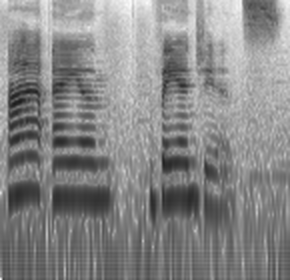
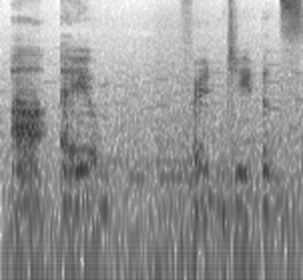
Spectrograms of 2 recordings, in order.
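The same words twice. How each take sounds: First: It is a Southern voice without Batman gravel. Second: It is a gravelly Batman voice, Southern too.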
